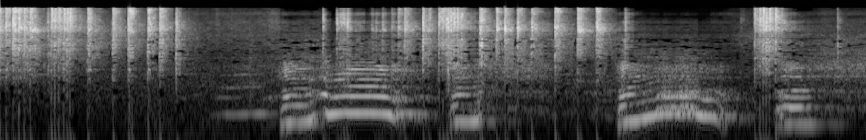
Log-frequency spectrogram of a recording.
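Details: During calving in the West, a cow gives a few strained, low moos lasting about a second each, amid frequent clicking, clattering and knocking sounds.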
